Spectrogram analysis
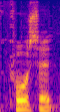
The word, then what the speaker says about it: Fawcett: he said but it's it's pronounced possible it's spelled faucet and uh he said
